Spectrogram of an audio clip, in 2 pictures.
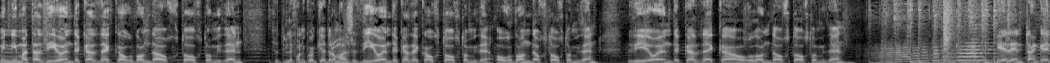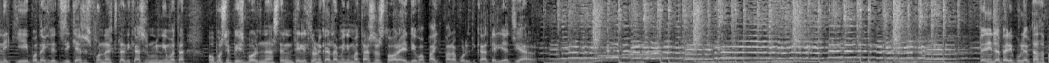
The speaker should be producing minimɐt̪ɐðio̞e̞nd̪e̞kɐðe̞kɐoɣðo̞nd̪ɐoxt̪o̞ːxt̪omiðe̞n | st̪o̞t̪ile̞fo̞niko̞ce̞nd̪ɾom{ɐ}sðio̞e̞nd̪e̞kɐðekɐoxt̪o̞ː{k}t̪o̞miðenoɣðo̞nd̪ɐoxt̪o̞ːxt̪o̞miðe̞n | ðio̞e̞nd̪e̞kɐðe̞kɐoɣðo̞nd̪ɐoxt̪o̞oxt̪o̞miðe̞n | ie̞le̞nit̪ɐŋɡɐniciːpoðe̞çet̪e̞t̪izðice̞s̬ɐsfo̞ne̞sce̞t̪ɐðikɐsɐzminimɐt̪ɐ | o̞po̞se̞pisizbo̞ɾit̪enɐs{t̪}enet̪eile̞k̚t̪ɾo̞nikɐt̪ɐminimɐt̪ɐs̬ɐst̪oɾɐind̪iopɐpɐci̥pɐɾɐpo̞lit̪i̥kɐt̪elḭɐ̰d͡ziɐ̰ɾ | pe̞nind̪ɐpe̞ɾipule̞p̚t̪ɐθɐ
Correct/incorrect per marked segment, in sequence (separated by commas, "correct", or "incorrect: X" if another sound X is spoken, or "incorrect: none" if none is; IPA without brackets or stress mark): correct, incorrect: x, correct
